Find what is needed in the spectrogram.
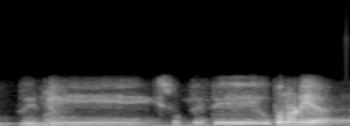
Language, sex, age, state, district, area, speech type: Bengali, male, 18-30, West Bengal, Purulia, urban, conversation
